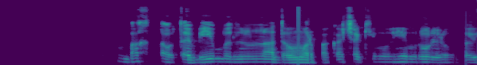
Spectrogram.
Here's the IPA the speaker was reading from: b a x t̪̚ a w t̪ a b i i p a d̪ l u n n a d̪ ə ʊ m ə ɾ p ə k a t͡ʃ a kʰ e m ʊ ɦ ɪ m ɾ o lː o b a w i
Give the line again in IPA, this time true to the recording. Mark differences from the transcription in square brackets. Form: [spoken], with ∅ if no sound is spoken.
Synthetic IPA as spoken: b a x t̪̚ a w t̪ a b i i [b] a d̪ l u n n a d̪ ə ʊ m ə ɾ p ə k a t͡ʃ a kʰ e m ʊ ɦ ɪ m ɾ o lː o b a w i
